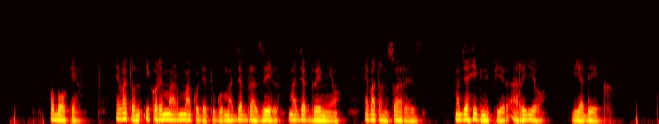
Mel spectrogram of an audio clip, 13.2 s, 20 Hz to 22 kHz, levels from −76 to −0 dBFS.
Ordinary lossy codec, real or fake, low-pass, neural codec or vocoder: AAC, 32 kbps; real; 7.2 kHz; none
